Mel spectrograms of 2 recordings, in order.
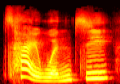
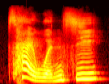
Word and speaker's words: Cai Wenji: Another female character, Cai Wenji, Ci Ai Cai, Wu En Wen, Ji Yi Ji, Cai Wenji.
